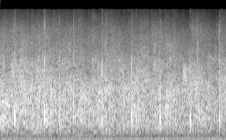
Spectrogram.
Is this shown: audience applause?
yes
